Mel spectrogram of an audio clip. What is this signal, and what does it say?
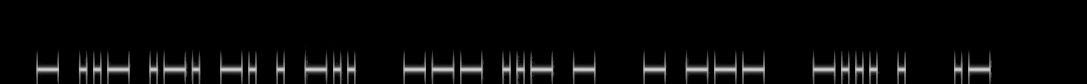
Morse code, heard as a keyed tone, about 17 wpm, 700 Hz. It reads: TURNED OUT TO BE A
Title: Sets of 5 Words 17wpm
